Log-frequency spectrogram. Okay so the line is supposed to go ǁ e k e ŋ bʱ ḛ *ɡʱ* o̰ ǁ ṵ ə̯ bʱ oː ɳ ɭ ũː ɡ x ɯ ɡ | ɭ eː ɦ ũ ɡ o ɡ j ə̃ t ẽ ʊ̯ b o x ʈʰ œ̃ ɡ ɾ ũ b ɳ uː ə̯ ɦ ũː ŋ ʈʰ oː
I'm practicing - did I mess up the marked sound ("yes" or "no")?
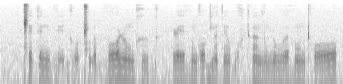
no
